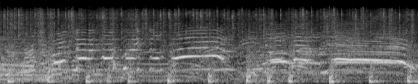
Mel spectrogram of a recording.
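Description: Voices of spectators and players at an outdoor football game shouting and chanting, with two long drawn-out high calls.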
